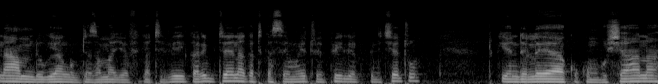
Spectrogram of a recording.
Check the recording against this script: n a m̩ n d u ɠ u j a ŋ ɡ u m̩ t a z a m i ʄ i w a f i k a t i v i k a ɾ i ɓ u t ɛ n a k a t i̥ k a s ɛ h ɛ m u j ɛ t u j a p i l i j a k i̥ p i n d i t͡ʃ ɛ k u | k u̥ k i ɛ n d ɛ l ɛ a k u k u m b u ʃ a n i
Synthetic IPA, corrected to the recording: n a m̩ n d u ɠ u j a ŋ ɡ u m̩ t a z a m a ʄ i w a f i k a t i v i k a ɾ i ɓ u t ɛ n a k a t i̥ k a s ɛ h ɛ m u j ɛ t u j a p i l i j a k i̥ p i n d i t͡ʃ ɛ t u | t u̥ k i ɛ n d ɛ l ɛ a k u k u m b u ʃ a n a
